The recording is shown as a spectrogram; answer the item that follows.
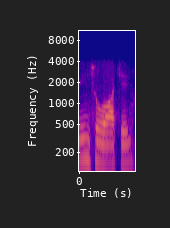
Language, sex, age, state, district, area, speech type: Bengali, male, 60+, West Bengal, Hooghly, rural, conversation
